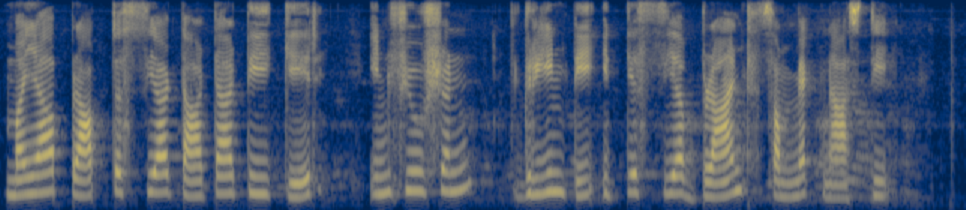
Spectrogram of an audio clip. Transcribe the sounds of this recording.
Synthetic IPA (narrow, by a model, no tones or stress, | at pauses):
mɐjaːpɾaːp̚t̪ɐsjaʈaːʈaːʈiːkeːɾ | infʰjuːʂɐn | ɡɾiːnʈiʔit̪jɐsjɐbɾaːɳʈsɐmjɐk̚naːst̪i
